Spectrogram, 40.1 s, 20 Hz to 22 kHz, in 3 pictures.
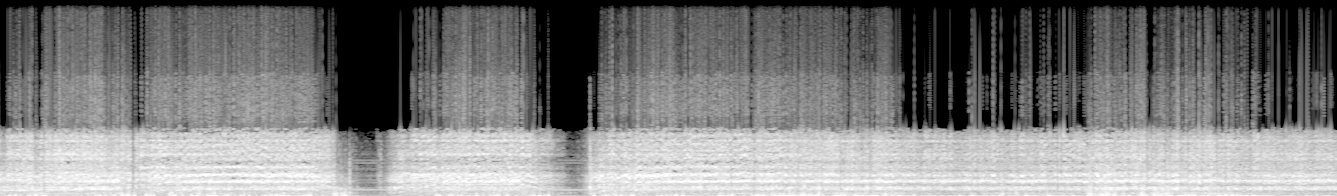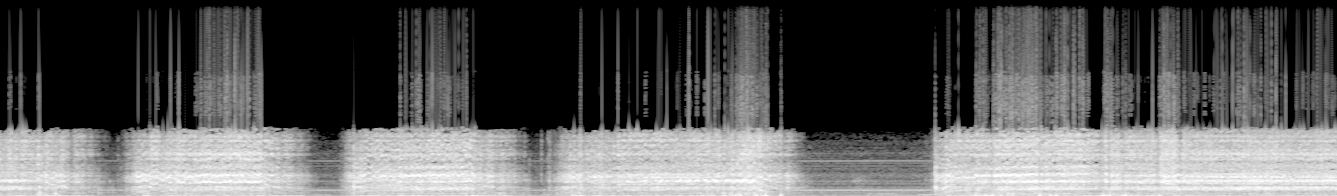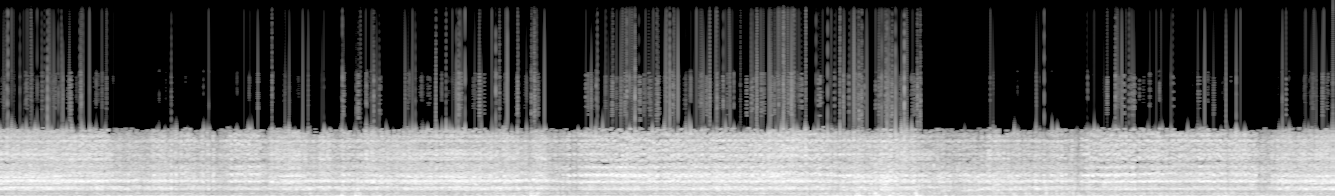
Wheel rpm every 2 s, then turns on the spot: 160, 160, 130, 170, 230, 230, 220, 110, 130, 110, 150, 90, 220, 210, 230, 220, 220, 210, 200, 220.
none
